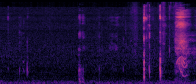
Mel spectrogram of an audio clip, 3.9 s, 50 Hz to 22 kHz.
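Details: Two quick, sharp sneezes from a 1-month-old baby, followed by a brief breathy sound, over a low room hum: infant sneezes.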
